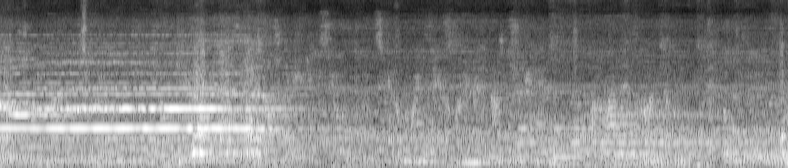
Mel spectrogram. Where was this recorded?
in a cafe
